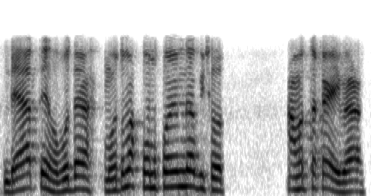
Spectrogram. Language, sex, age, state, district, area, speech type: Assamese, male, 18-30, Assam, Nalbari, rural, conversation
